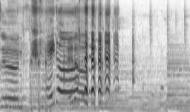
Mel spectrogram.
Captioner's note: speaking foreign language; upbeat music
